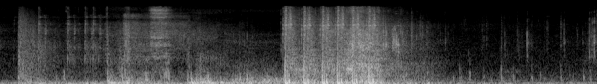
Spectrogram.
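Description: A pistol fires several sharp shots.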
